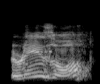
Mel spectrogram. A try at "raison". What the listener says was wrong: না, আরের উচ্চারণ ঘ, raison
